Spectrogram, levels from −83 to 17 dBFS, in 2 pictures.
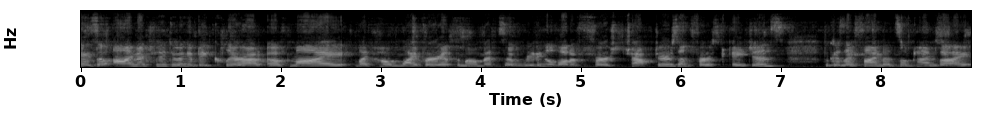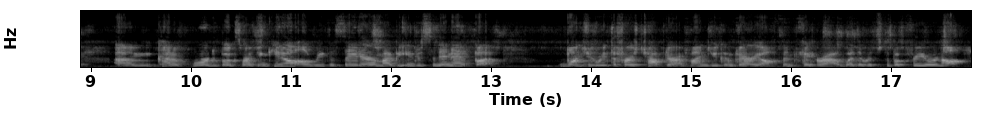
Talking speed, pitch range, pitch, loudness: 260 wpm, 180-215 Hz, 190 Hz, -31 LUFS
